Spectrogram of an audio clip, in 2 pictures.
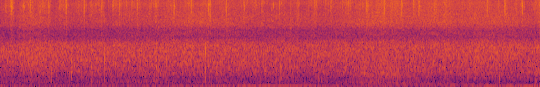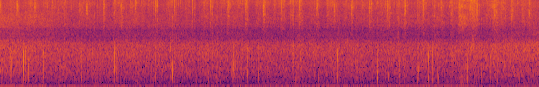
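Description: Footsteps crunching and squeaking irregularly in snow, over a steady low rumble of city traffic.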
